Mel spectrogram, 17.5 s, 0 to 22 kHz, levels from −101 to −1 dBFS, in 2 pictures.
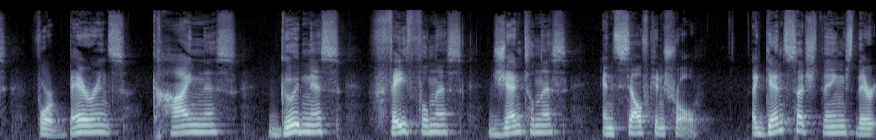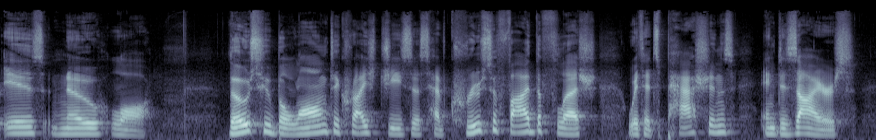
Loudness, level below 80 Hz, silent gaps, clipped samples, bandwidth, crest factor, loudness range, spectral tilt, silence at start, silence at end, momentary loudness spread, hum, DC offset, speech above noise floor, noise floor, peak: -27 LUFS; -66 dBFS; none; under 0.1%; 17 kHz; 22 dB; 2 LU; -4 dB/octave; 0 s; 0.25 s; 12 LU; none; under 0.1%; 32 dB; -59 dBFS; -6 dBFS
